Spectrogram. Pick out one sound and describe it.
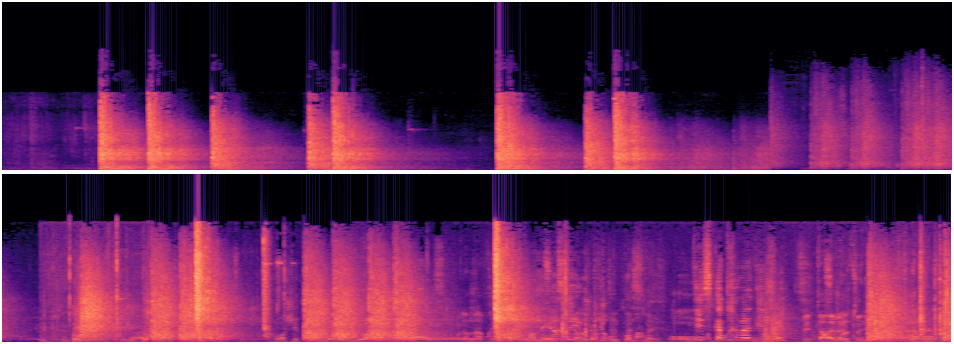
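Pistol shots crack sharply outdoors, one after another, each with a short echo.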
